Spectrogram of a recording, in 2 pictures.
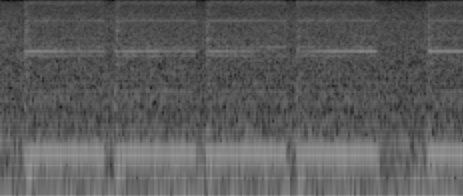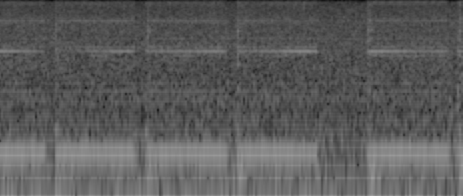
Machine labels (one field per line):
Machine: slide rail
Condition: normal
